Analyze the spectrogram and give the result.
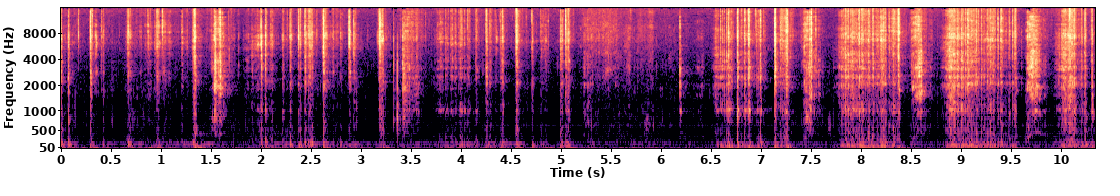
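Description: A hand-held solid bar of dried, multicolor speckled soap is cut and scraped with a box-cutter blade. Dense, dry crackling scrapes and sharp bright clicks run throughout over a low rumble. The cutting grows louder and more forceful from about two-thirds of the way through.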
